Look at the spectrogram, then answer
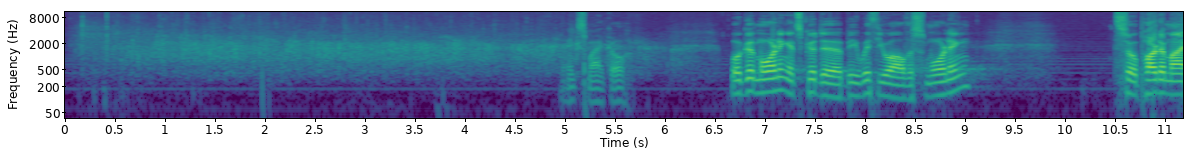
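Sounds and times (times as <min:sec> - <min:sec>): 
church congregation clapping to welcome a guest preaching pastor: 0:00.0 - 0:06.6
speech: 0:05.0 - 0:05.8, 0:06.6 - 0:09.2, 0:10.6 - 0:11.1.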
